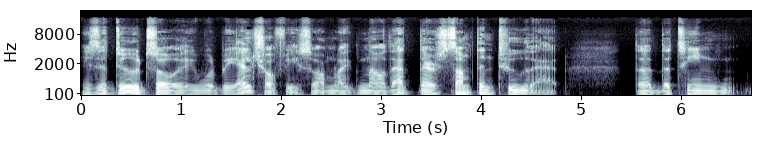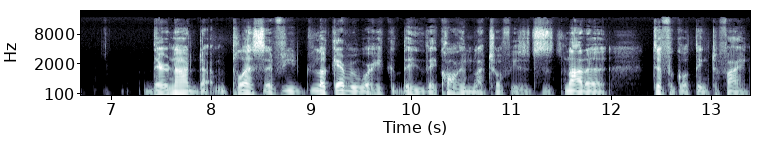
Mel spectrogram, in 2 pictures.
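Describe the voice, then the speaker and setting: Recorded very cleanly against a silent background, a man with a very deep, low pitch and a dark, mellow tone talks at a moderate pace with a Californian accent, the sound dry and close with no echo. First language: Spanish. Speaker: solo soccer podcast host. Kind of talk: casual chat. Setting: studio. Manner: animated.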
